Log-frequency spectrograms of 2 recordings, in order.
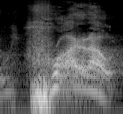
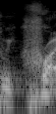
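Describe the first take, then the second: First: Raised, higher-pitched emphatic cry. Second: Said in the usual way. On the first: Shown as a demonstration. Preacher stressing what the scripture says, crying out. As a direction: push CRY out like a call. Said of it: "it's a cry". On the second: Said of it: "It says we cry".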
